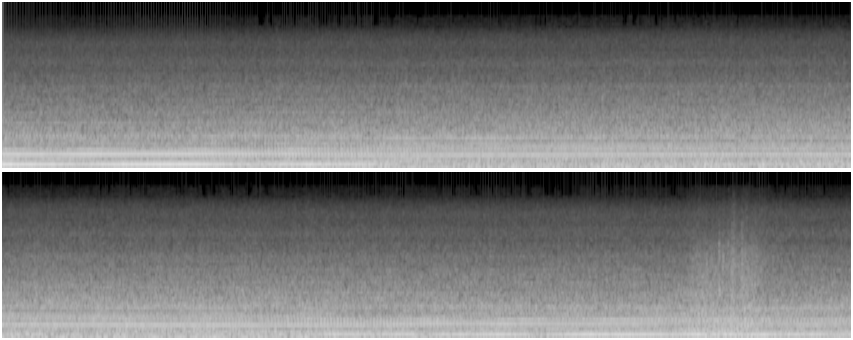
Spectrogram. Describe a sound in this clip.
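A small car engine drones steadily, its pitch rising and falling as the car speeds up and slows.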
